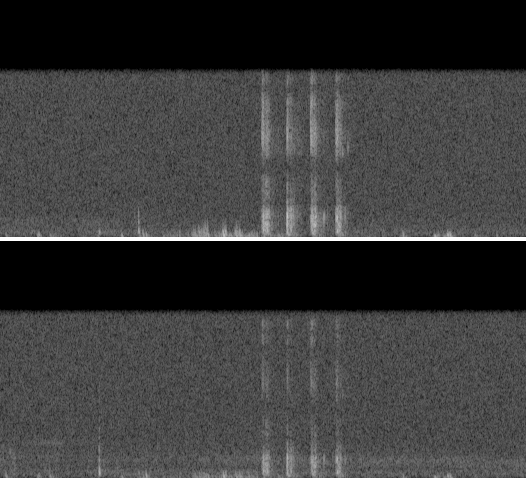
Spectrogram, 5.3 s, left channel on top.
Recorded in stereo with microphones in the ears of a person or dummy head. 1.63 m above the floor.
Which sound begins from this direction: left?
Running footsteps, at 2.6 s.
